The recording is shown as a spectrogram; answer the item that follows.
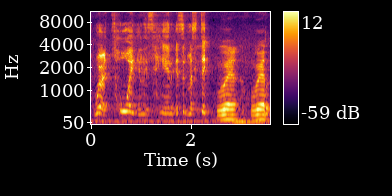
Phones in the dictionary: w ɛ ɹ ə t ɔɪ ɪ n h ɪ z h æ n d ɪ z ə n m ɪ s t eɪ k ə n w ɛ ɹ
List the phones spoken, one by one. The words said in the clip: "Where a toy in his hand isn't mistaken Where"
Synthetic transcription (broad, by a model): w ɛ ɹ ə t ɔɪ ɪ n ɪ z h æ n d ɪ z ə n m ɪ s t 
